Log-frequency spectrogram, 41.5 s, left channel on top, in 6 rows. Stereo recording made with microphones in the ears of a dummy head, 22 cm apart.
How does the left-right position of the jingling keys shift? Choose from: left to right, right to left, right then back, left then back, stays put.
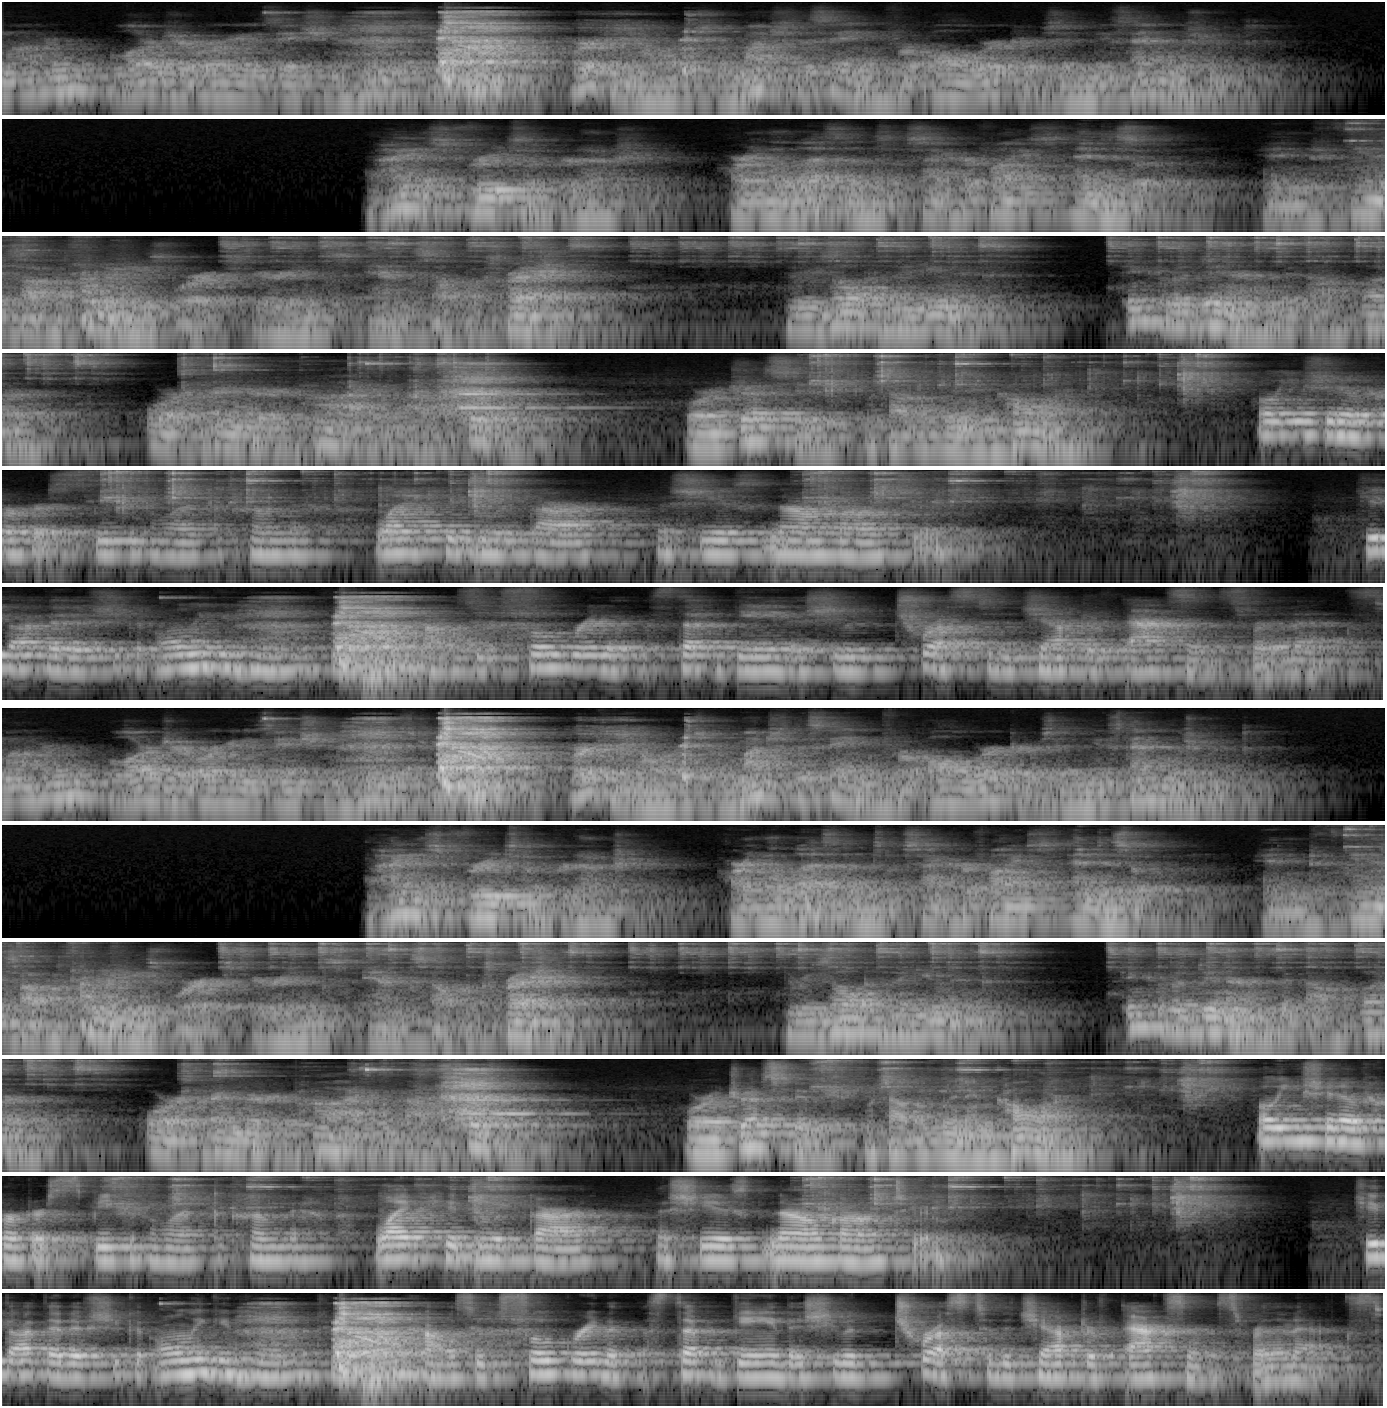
left then back.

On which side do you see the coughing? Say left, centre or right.
right.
